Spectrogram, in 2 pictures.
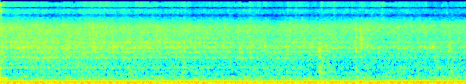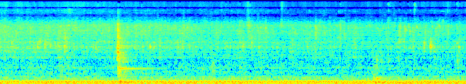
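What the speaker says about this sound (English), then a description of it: "Give our sausage and bacon a stir here." Sausage and bacon frying in a pan give a steady, continuous sizzle with an occasional faint scrape or clink as they are stirred.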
